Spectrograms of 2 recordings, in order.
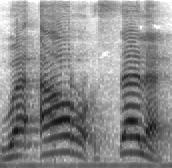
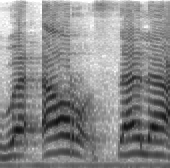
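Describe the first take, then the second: The two takes are said the same way.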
